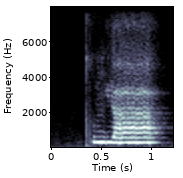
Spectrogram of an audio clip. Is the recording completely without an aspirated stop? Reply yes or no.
no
